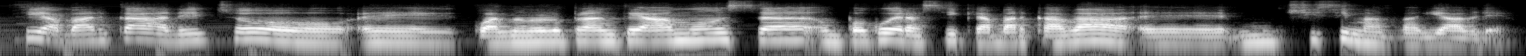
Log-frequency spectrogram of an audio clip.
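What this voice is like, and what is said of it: Spanish with an Italian accent. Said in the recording (Spanish): “acento italiano ... Muy, italiano como acento.”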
